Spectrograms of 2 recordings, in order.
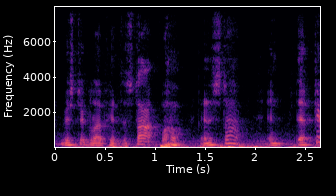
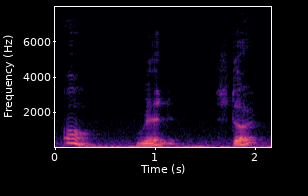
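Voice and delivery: high puzzled troll voice; 8 semitones higher, much slower than usual. A narrator's reading. Mister Glove learns the button.

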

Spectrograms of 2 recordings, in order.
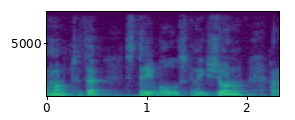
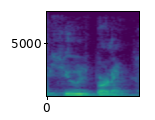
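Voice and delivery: usual speaking voice

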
